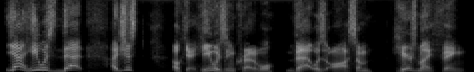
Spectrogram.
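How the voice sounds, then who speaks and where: A man with an American accent and a bright, forward voice, recorded close and dry. His pitch moves a lot as he chats. He sounds like an enthusiastic podcast co-host. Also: wildly swooping pitch, fairly quick, husky, dry recording. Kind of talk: casual chat.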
